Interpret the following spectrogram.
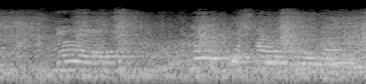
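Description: Crowd of young children shouting and squealing excitedly, many high voices overlapping in a large hall.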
